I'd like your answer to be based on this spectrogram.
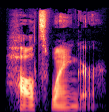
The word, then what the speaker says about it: Haltiwanger: I have Elite Daily's senior politics writer, John Haltiwanger.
